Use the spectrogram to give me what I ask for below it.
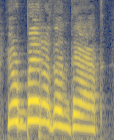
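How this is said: It is said in a put-on mocking voice.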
